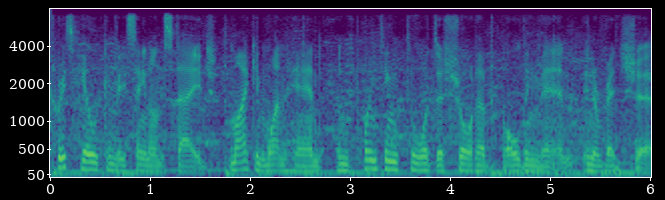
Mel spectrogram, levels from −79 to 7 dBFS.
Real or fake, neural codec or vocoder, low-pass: real; none; 7.2 kHz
